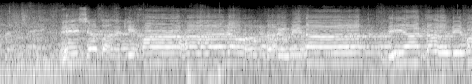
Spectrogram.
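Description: A man's voice sings a mournful chant loudly through a loudspeaker.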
